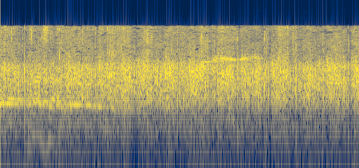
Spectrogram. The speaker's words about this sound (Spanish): Por lo pronto en la calle está Jorge Ponce, ¿no? Sí. Un aplauso para Jorge Ponce en la calle, un día más.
